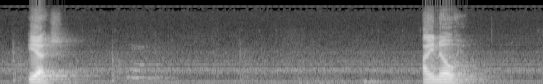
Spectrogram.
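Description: A middle-aged man speaks in short bursts through a microphone in an echoing hall.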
